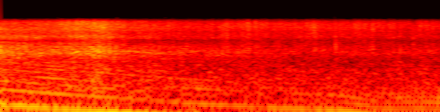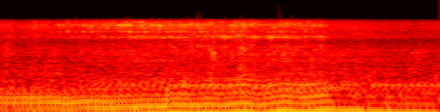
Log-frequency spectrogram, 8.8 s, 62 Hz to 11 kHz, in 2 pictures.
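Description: Fiat 126p's small two-cylinder engine revving hard as the car is slid around. The revs fall away just after the start, hold high and steady through the middle, and drop near the end.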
